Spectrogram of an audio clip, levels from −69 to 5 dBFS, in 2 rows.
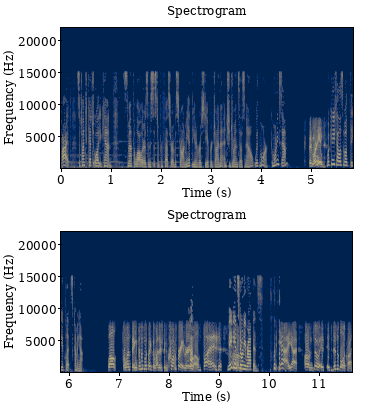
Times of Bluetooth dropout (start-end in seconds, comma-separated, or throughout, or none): none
